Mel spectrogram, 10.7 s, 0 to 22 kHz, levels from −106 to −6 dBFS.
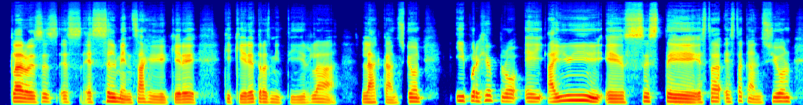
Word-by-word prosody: Claro, 145 -2 +8
ese 125 +3 0
es 140 -1 -7
es 125 0 -8
ese 120 - -4
es 115 +7 -6
el 150 -2 +5
mensaje 125 0 0
que 105 -2 -3
quiere 110 +1 +1 0.3
que - - -8
quiere 120 +2 0
transmitir 110 -3 -5
la 120 -4 -3 0.3
la 120 0 +1
canción. 110 +8 -2 0.4
Y, 170 0 0
por 170 +1 0
ejemplo, 155 -4 -3
eh, 140 -1 -1
ahí 175 +2 +4
es, 125 +2 0
este 140 -6 +3
esta 145 +6 -1
esta 130 +5 -6
canción, 150 +3 -2
130 Hz, 145 wpm, -24 LUFS, 115-150 Hz, 0.4 s, Claro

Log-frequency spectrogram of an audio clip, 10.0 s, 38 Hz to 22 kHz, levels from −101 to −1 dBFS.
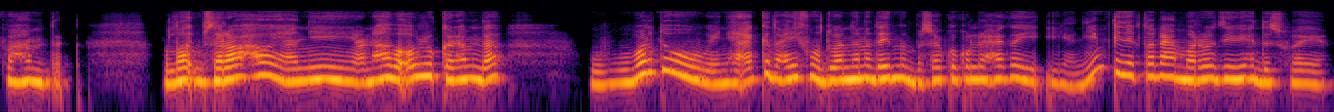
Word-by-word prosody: فهمتك، 215 -3 -2 0.6
والله 225 +4 +3
بصراحة 245 +8 +3
يعني 230 -1 +1
أنا 240 +5 +2
هابقى 255 - +3
اقول 265 +4 +1
له 300 - +4
الكلام 250 -2 +1
ده، 250 +5 0 0.6
و 190 - -8
وبرضه 265 - 0
يعني 200 +1 -3
هأكّد 245 +7 -3
عليه 255 +3 0
في 275 - -6
موضوع 235 -1 +1
إن 245 - +5
أنا 260 0 +2
دايمًا 260 +1 +2
باشاركهُ 240 +3 -3
كل 250 -1 -1
حاجة 255 +2 -3
ي 230 -4 -3
يعني 195 - -8
يمكن 395 -6 -3
يقتنع 295 -1 -1
المَرّة 250 0 +1
دي 250 0 0
ويهدى 225 -5 -1
شويّة، 200 -3 -9
245 Hz, 185 wpm, -23 LUFS, 220-265 Hz, 0.6 s, إن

